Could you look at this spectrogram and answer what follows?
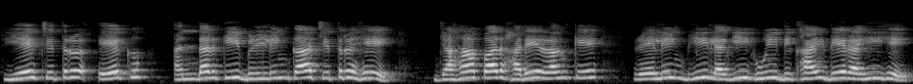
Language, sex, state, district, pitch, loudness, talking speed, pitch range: Hindi, female, Madhya Pradesh, Bhopal, 290 Hz, -17 LUFS, 145 wpm, 260-310 Hz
